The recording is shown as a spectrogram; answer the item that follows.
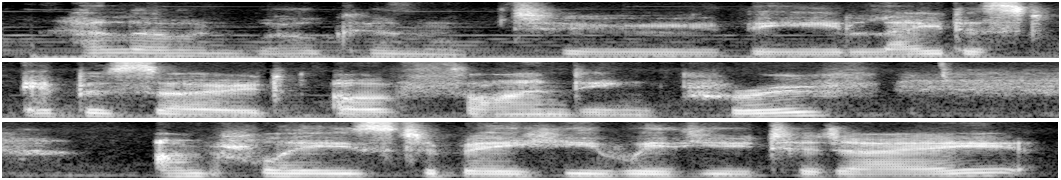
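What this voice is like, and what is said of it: Hoarse voice from sore throat. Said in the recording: “hear in my voice... I have had the killer of all sore throats over the last few weeks”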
